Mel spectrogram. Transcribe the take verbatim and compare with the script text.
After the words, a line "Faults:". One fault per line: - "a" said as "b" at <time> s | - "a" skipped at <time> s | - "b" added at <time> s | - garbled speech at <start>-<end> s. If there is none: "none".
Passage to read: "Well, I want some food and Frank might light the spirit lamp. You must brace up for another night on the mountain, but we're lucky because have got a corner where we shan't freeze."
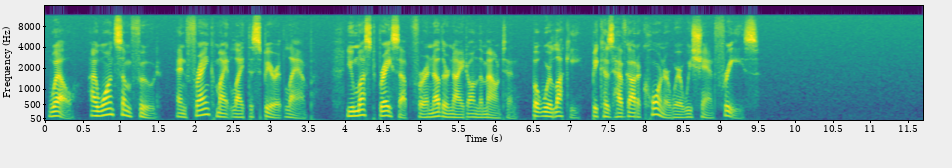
"Well, I want some food and Frank might light the spirit lamp. You must brace up for another night on the mountain, but we're lucky because have got a corner where we shan't freeze."
Faults:
none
